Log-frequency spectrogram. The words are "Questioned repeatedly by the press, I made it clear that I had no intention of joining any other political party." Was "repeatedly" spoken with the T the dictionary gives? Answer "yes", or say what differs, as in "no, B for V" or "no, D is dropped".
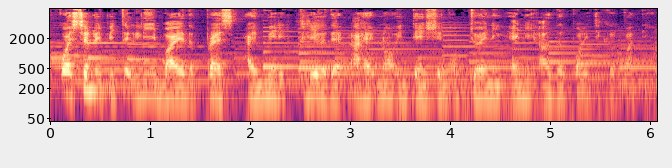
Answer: yes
